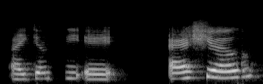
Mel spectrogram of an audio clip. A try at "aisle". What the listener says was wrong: বলবো আইল, হ্যাঁ আইল বলবো, এস এর উচ্চারণ হবে না, আইল।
